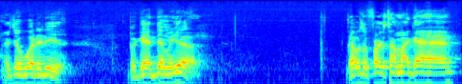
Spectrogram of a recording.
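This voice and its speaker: A man's voice: lowish voice, fairly even intonation, measured pace. Laid-back stoner man with a drawl. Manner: slangy, heavy casual swearing. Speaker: vlogger. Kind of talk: casual storytelling to camera.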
